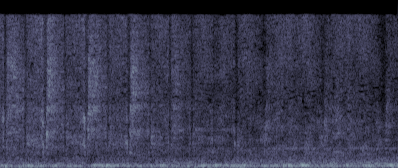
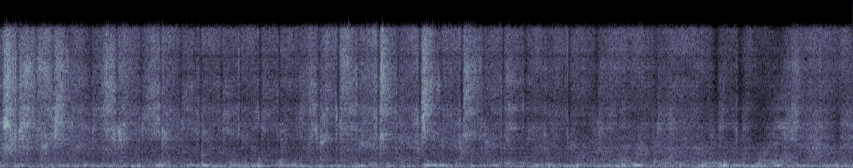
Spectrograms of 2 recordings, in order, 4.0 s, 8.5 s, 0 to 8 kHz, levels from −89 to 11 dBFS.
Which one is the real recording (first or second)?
first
